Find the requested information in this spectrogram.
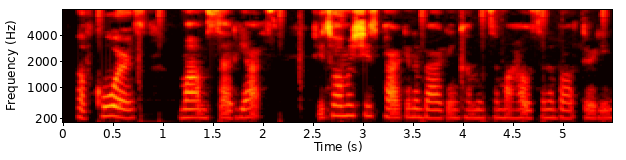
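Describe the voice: Plain reading aloud, nothing more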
